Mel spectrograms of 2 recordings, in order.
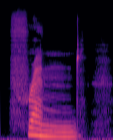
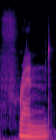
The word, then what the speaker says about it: friend: to the pronunciation friend friend and spelling is not that logical because we've got an eye here that we don't really hear it's just a friend so let's transcribe it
